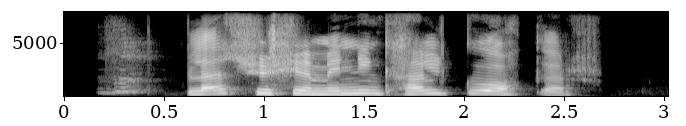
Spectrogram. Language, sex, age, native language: Icelandic, male, 10, Icelandic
